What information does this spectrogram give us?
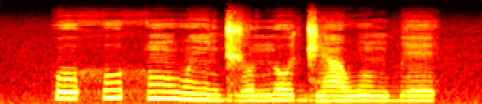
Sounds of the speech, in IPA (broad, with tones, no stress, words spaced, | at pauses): k͡po˧hu˦ hũ˧wĩ˨ d͡ʒo˨no˧d͡ʒã˨ wũ˨ɡ͡be˧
